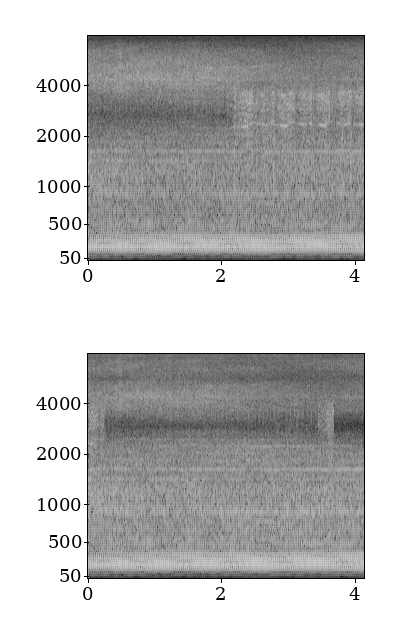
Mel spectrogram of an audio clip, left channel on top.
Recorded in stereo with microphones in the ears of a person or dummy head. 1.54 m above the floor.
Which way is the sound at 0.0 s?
20° right (ahead or behind).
